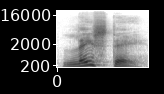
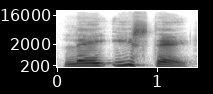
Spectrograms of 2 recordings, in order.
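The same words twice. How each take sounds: First: The E and I blend into one sound. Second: The E and I are heard separately. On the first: The speaker calls it wrong. "we would have that diphthong again. Two vowels making one sound" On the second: The speaker calls it right. "We want to equally hear the E and the I"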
